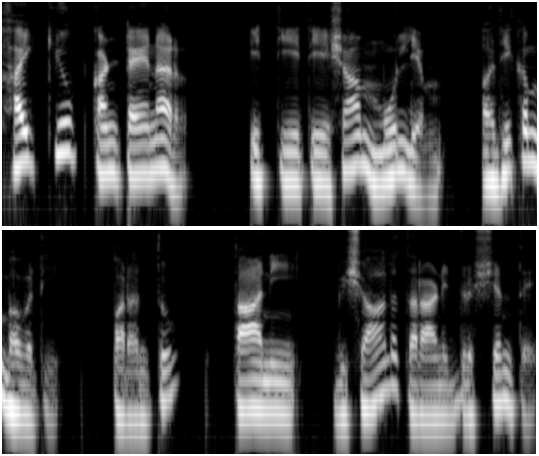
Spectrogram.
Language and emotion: Sanskrit, neutral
